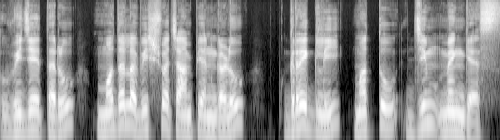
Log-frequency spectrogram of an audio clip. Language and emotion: Kannada, neutral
